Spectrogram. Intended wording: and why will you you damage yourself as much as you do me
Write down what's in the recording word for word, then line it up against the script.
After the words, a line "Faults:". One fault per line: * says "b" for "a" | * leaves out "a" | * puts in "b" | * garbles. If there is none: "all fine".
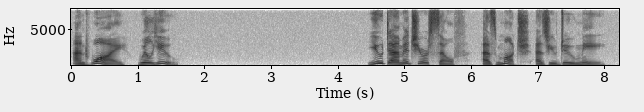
and why will you you damage yourself as much as you do me
Faults:
all fine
